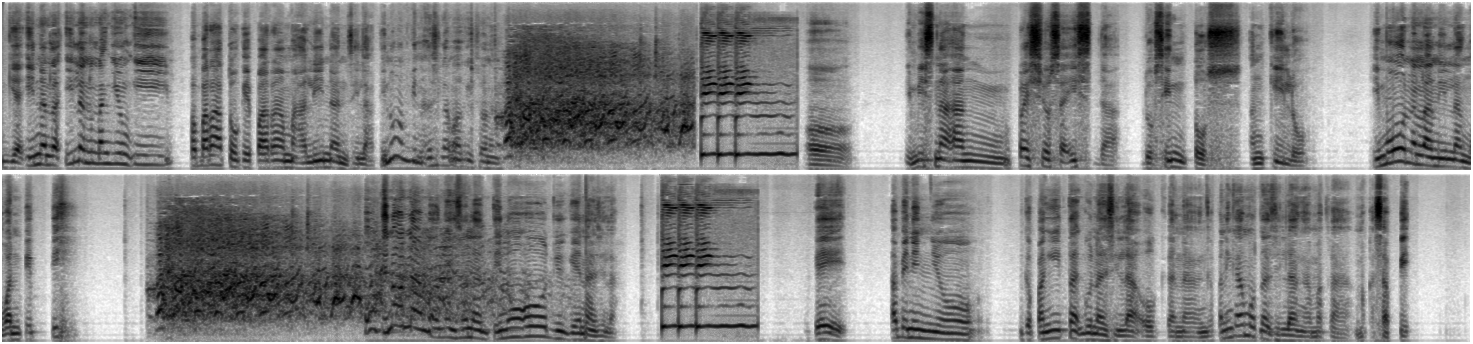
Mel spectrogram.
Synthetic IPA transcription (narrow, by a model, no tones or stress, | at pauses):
ɡjaʔɪnalaʔɪlanɐlaŋjʊŋɪpɐbaɾaːt̪okajpaːɾamɐɦaliːnansɪla̰t̪ɪnoʔanɡɪnas̬ɪlamaaɡɪŋsonan | ʔo̰ | ʔɪmɪsnaʔːŋpɾɛsjosɐʔɪsd̪a̰ | d̪osɛnt̪osʔɐŋkilo̰ | hɪmonɐlaŋnɪlaŋwanfɪf̚t̪ɪ | ʔʊŋt̪ɪnuʔod̪namaʔkajs̬anant̪ɪnuʔod̪̚ɡɪkajnas̬ila | kaj | abɪnɪɲjo | ɡapaŋiːt̪aʔɡʊnasɪlaʔʊɡ̚kanaŋɡapaniŋkamʊt̪̚nasilaŋamaka̰makasapɪʔ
